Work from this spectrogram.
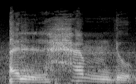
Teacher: Ha yang macam jim tu juga keluar daripada tengah halqum. Ha kena sempitkan sedikit halqum kita akan rasa. Kalau kita sebut biasa ha yang keluar daripada bawah yang dekat dengan dada tu akan jadi ha lain, berubah maknanya.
